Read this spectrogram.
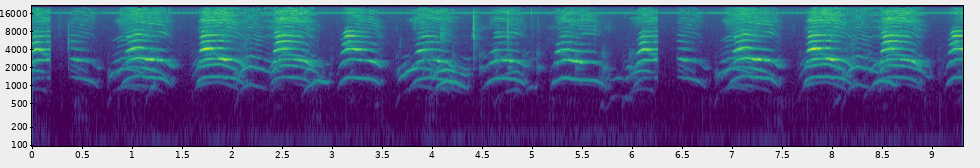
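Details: Noisy kittens calling without pause, bright overlapping meows each curving up then down, bursts repeating roughly every second, soft low hum in the room.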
